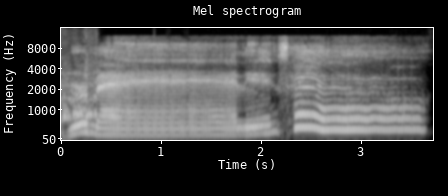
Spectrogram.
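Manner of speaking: drawn-out high exclaim, slow and loud; mad as hell. Real, not acted. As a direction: stretch it out, teasing. Reacting to meeting clip.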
